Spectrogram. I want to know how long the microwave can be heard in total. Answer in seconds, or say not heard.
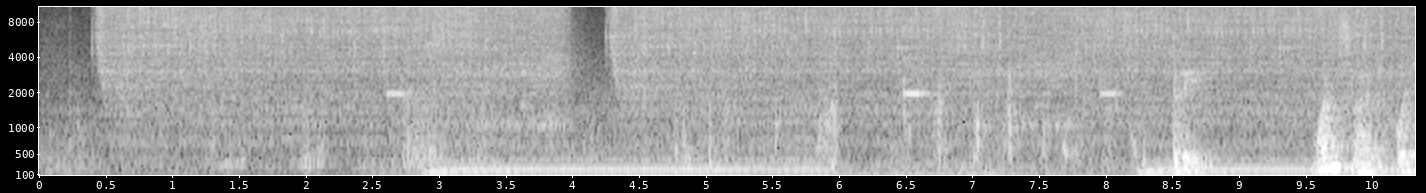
8 s.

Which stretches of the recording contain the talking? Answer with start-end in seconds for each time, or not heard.
8.5-10.2.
